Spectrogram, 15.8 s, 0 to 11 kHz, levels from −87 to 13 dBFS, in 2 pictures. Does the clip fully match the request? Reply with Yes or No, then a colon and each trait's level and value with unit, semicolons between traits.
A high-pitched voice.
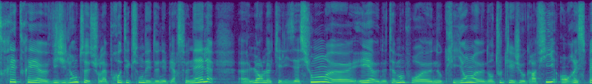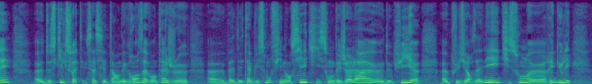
Yes: high, 225 Hz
